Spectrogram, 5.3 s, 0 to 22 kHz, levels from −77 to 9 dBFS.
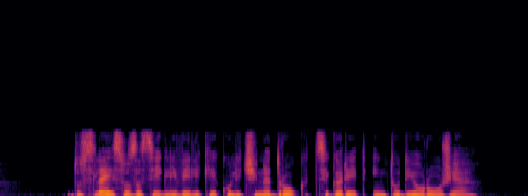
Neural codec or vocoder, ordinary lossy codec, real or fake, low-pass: none; none; real; 7.2 kHz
